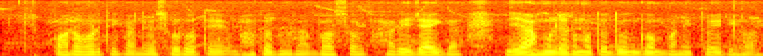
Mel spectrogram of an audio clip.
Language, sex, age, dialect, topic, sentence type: Bengali, male, 18-24, Western, agriculture, statement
